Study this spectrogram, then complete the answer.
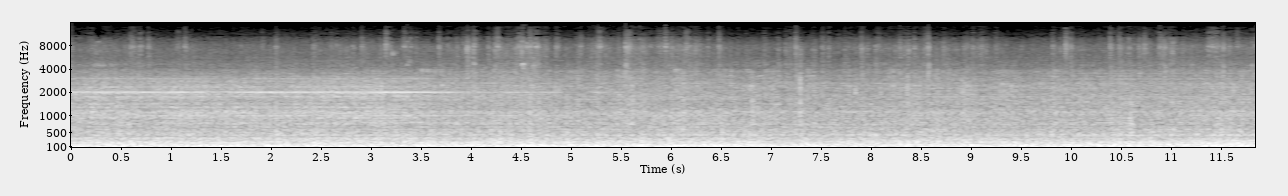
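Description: Tyres rumble and crackle on a rough road.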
